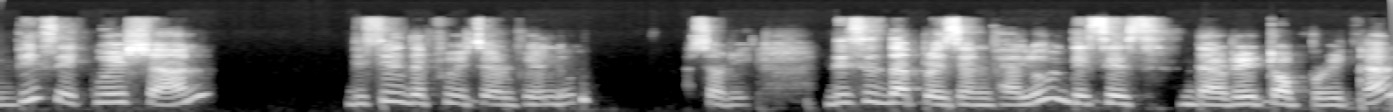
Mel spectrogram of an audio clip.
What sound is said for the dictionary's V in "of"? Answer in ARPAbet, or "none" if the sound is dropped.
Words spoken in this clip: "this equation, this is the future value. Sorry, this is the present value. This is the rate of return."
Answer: P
